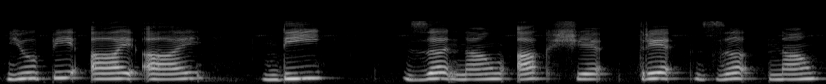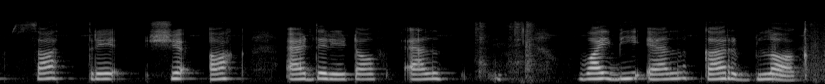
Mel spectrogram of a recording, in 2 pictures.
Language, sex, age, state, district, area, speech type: Kashmiri, female, 18-30, Jammu and Kashmir, Baramulla, rural, read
